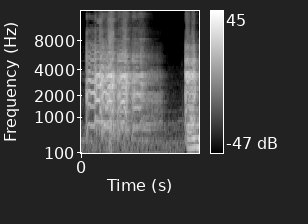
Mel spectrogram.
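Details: Young parrot during taming, one long grating screech that fades out, then a second harsh squawk begins abruptly.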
